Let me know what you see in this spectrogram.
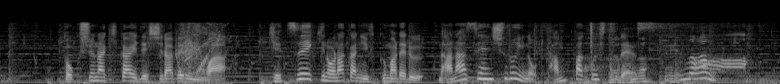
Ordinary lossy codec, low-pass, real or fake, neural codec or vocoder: none; 7.2 kHz; real; none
